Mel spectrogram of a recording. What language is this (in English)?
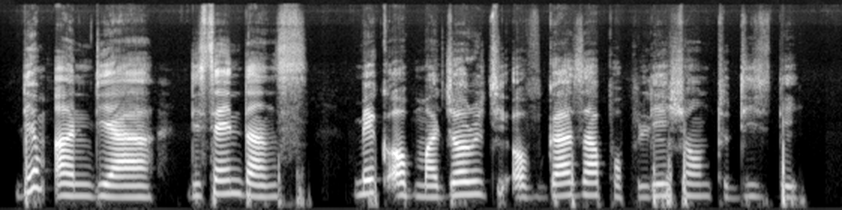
Nigerian Pidgin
